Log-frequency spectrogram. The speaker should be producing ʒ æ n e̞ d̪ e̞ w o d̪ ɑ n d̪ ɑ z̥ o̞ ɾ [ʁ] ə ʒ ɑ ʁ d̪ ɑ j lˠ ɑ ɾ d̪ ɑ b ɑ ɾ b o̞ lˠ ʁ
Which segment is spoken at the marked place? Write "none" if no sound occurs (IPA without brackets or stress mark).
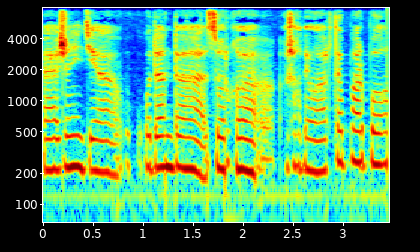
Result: ʁ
